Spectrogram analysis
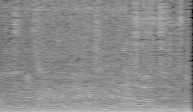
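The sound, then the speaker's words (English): Noisy bus with an automatic gearbox, a loud continuous engine drone with a steady low hum and broad rumble that stays even throughout. “as I'm sure you can hear, this bus is pretty damn noisy. It's got an automatic gearbox which is changing beautifully smoothly,”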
